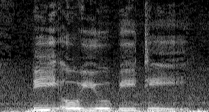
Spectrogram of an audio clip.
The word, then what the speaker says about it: doubt: एक तो I'll tell B is silent here. DOUBT. I have a doubt. Highlight that B and tell them better. We are not going to say this letter, so this is going to be quiet, silent.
